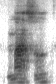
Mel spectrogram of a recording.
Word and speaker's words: muscles: A los músculos, muscles, la C, acá no se pronuncia, muscles, que ayudan a los músculos y a los huesos, bones, ¿sí?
